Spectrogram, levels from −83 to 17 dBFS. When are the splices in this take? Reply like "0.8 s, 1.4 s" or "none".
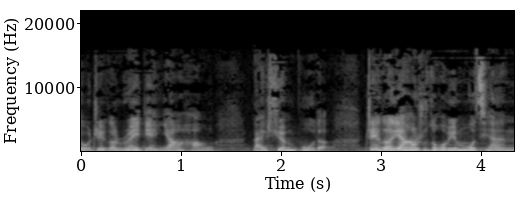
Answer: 2.8 s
